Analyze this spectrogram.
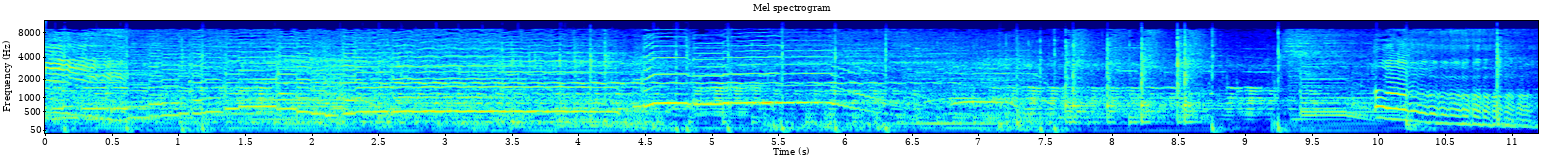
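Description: An audience shouts and cheers loudly in praise, continuously for several seconds, a dense wall of overlapping voices with sustained instrumental tones running underneath.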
